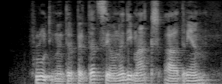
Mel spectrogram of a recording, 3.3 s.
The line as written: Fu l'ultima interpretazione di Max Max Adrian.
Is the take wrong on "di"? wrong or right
right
